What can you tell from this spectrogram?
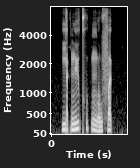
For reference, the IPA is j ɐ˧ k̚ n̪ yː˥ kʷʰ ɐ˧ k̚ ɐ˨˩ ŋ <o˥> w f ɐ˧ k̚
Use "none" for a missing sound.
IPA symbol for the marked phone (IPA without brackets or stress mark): o˧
